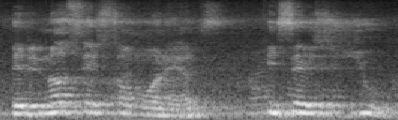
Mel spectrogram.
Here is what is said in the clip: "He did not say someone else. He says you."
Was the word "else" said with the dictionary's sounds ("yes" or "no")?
yes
